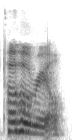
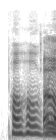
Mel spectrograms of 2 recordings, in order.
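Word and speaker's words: Pohorylle: it up a long time ago how to pronounce it correctly but can you say it for us yeah poo real poo real poo real okay I was too far off see I'm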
